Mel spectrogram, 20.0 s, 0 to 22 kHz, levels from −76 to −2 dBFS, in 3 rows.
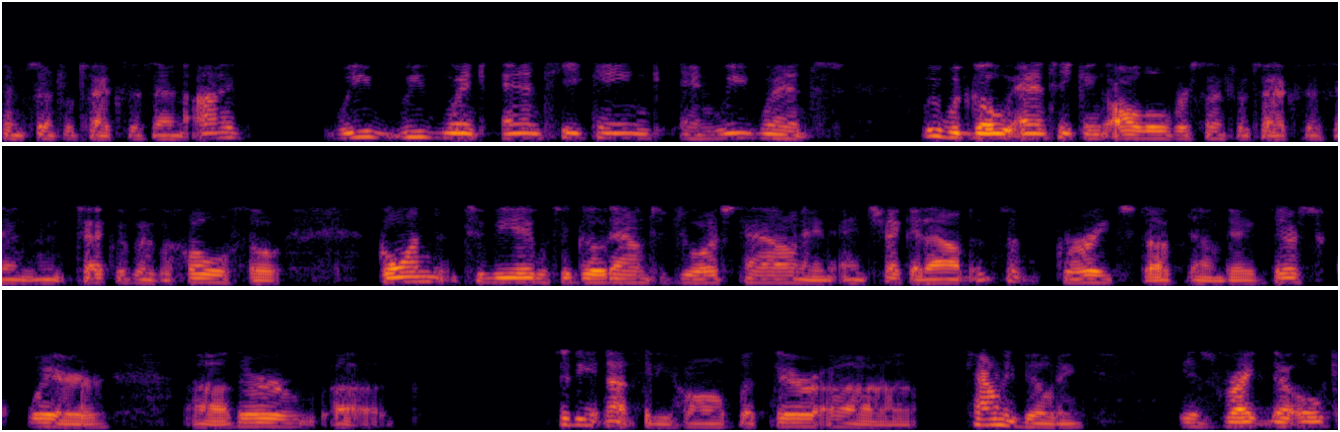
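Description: From start to finish, one channel runs late against the other by roughly 10 ms, and the mono sum shows channel delay comb filtering: evenly spaced notches starting near 40 Hz that cut through the speech, giving it a hollow, phasey colour.

Across the whole clip, the speech also carries plainly audible G.729 codec damage. Content is confined to a line band of about 150 Hz to 3.7 kHz, and the parametric reconstruction, consistent with an 8 kbit/s G.729A stream, leaves syllables rough and somewhat synthetic.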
